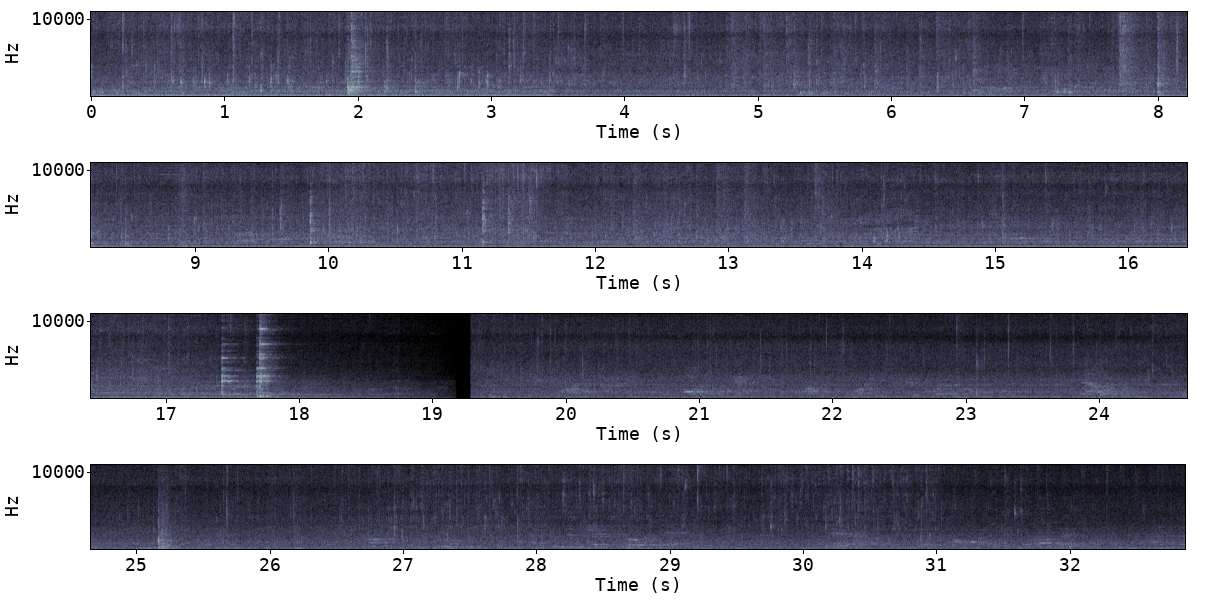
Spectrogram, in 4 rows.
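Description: Diced onion, carrot and potato sizzling in oil in an enamelled cast-iron pot while being stirred, with occasional sharp clicks of the utensil against the pot and a steady low hum underneath. About 19 s in, the sound fades out and cuts, then quieter sizzling and stirring resume without the hum.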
